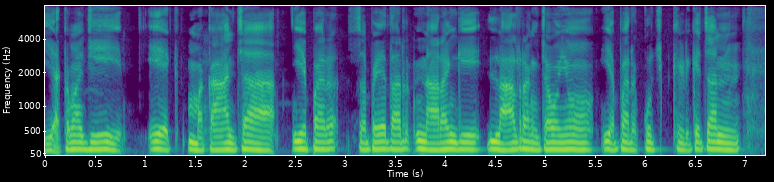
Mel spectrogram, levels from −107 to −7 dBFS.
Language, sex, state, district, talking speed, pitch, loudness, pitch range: Garhwali, male, Uttarakhand, Tehri Garhwal, 160 wpm, 140 Hz, -26 LUFS, 135-145 Hz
